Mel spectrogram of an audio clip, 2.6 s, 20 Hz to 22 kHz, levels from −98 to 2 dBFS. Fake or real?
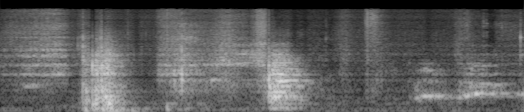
fake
